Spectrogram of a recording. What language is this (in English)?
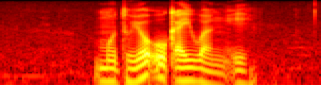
Tswana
